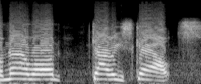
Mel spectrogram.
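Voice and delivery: shouted words. Narrating what a companion suddenly shouts, retelling a shout. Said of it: "And then he just shouts".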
